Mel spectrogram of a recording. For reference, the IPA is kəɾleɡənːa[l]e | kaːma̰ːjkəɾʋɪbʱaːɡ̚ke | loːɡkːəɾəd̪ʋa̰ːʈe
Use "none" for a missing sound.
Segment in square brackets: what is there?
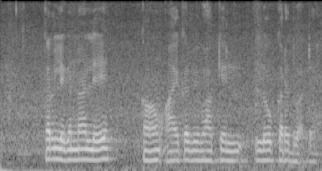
l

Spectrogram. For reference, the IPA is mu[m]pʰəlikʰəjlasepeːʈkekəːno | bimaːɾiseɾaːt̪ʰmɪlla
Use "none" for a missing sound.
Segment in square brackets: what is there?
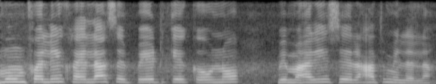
m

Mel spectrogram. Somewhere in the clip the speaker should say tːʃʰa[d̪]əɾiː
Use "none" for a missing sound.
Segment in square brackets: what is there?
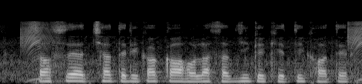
t̪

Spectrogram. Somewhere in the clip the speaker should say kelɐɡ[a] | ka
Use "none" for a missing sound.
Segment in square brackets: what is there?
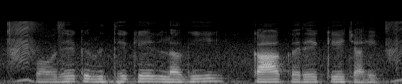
i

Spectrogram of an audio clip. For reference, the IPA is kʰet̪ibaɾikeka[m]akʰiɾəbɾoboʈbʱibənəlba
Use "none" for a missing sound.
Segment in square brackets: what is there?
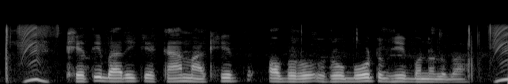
m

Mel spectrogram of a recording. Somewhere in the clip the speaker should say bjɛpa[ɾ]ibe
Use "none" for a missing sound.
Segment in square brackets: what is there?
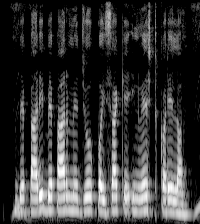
ɾ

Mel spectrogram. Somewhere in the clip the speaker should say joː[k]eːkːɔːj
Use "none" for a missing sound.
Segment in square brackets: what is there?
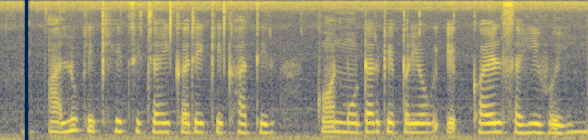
ɡ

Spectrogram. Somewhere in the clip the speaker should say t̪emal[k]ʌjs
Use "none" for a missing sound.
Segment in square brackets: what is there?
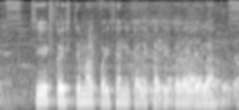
p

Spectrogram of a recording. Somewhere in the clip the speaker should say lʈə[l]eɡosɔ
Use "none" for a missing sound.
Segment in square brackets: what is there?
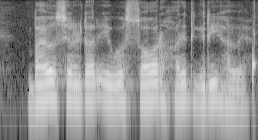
ɾ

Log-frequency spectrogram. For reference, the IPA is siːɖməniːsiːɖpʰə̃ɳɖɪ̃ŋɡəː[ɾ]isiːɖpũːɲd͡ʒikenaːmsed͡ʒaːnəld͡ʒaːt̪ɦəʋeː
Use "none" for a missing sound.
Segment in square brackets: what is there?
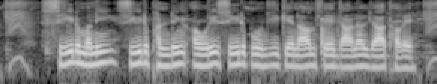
ɾ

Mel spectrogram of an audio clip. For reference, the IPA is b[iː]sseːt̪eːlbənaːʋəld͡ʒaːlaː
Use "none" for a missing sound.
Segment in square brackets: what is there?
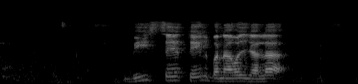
iː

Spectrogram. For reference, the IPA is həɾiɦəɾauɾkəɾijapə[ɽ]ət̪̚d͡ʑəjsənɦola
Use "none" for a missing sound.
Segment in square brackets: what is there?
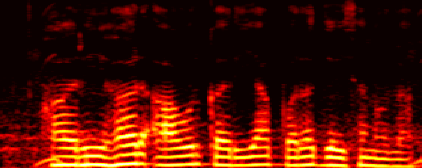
ɾ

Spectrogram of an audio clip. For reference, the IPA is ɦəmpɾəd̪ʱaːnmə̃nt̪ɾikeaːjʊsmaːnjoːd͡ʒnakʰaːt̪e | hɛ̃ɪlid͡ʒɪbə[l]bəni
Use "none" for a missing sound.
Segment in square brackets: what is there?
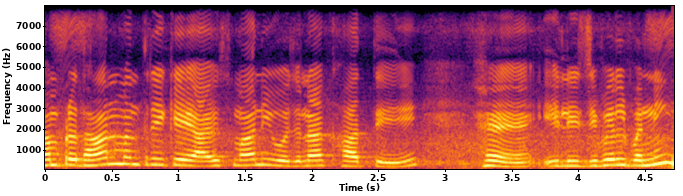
l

